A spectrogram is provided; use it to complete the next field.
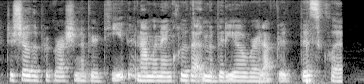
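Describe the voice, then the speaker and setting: Noticeable background noise accompanies a woman speaking at a very fast pace. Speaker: beauty and lifestyle vlogger. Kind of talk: casual video diary. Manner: casual, many fillers like um.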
